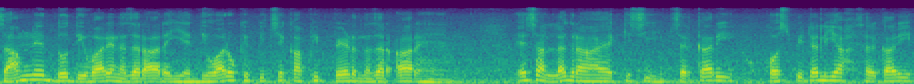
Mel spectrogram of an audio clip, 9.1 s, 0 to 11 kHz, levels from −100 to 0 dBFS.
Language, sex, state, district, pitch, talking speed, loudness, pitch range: Hindi, male, Rajasthan, Bikaner, 125 Hz, 170 wpm, -14 LUFS, 115-145 Hz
